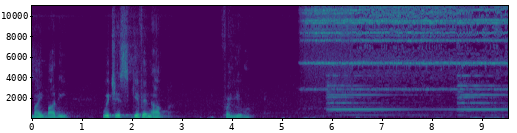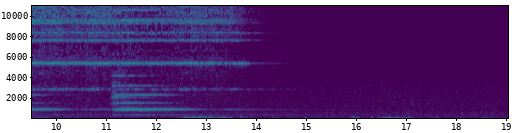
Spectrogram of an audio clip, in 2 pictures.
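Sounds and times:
altar bells struck: 5.4s - 14.3s
shimmering bell jingle: 5.4s - 14.4s.

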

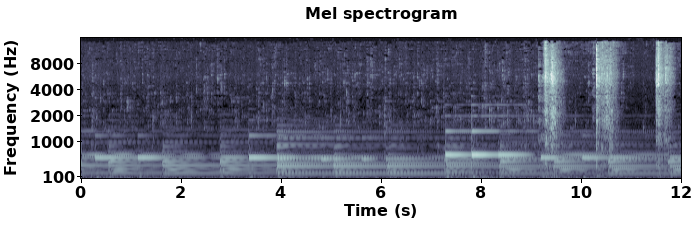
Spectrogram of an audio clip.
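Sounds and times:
held chords background music: 0.0s - 12.0s.

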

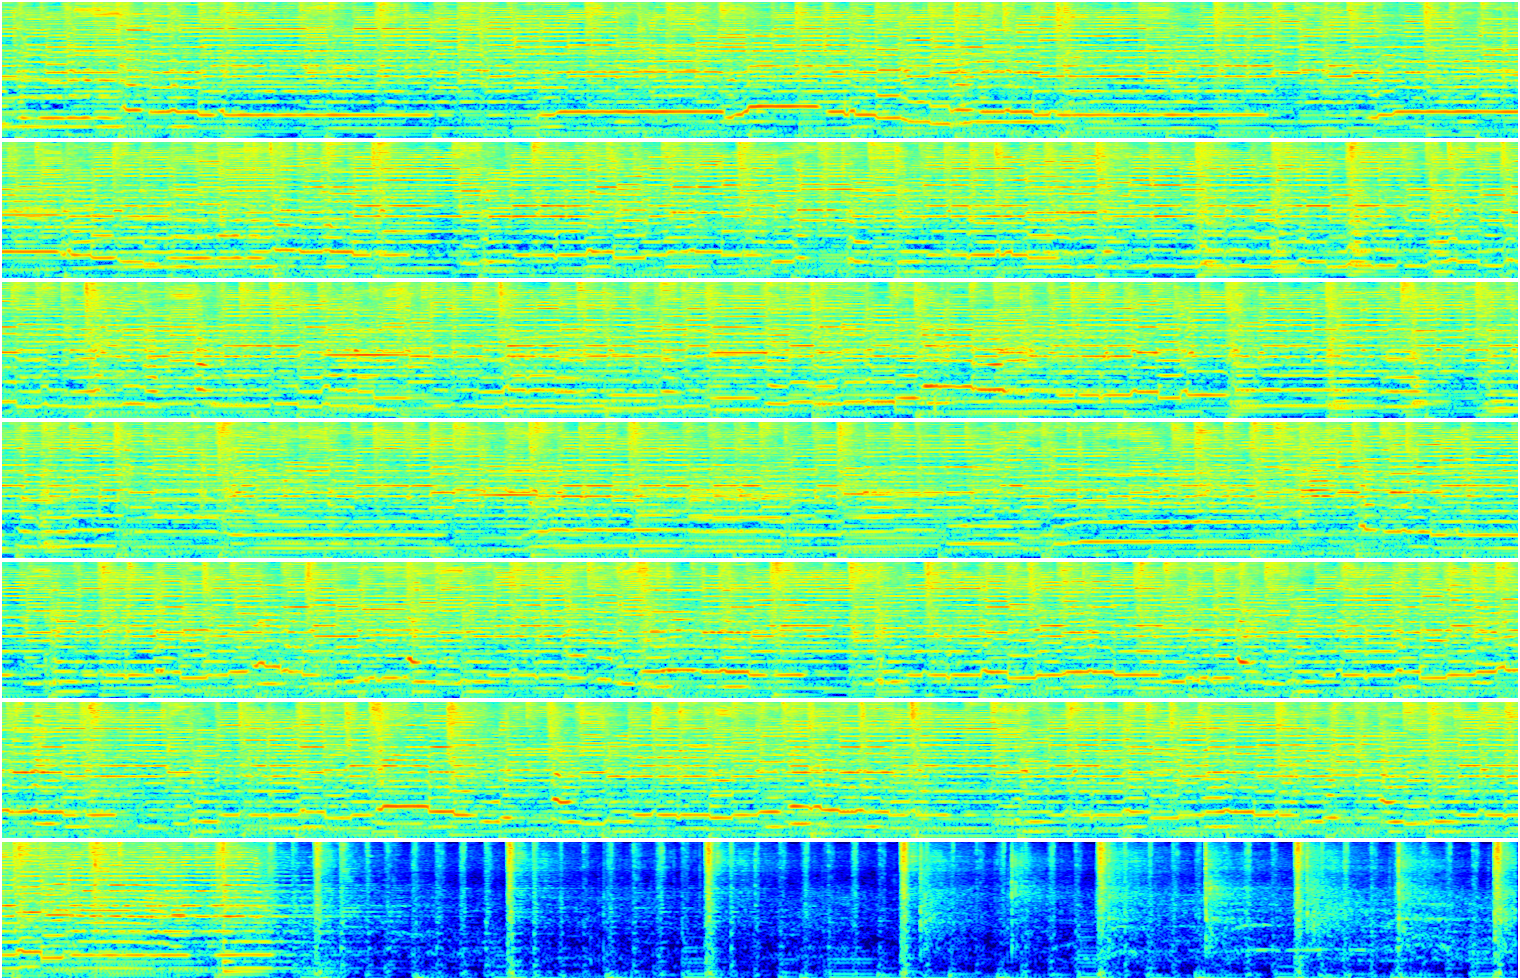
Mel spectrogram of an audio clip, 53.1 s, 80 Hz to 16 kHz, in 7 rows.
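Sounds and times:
flute: 0.0s - 47.6s
bagpipes: 0.0s - 47.7s
fiddle: 0.0s - 48.2s
acoustic guitar rhythm: 0.0s - 53.0s
double bass: 46.5s - 53.0s.

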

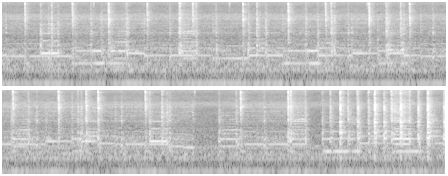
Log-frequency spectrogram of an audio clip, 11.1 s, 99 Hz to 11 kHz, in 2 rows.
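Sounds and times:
floppy drive motors buzzing melody: 0.0s - 11.0s
steady low hum: 0.0s - 11.0s.

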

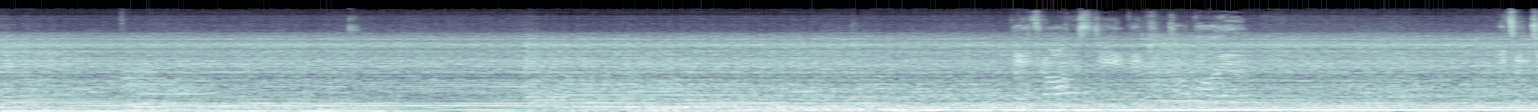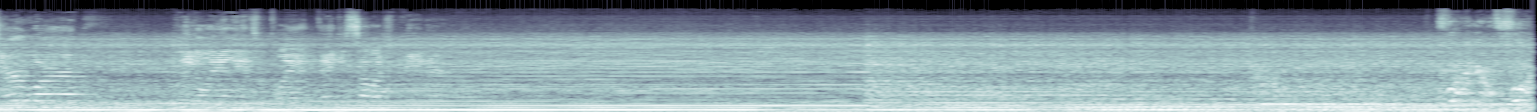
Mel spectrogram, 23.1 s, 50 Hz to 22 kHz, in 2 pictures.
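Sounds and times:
amplified guitar drone: 0.0s - 23.0s
higher held notes: 0.0s - 23.0s.

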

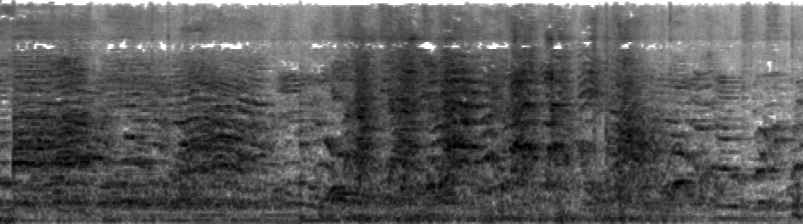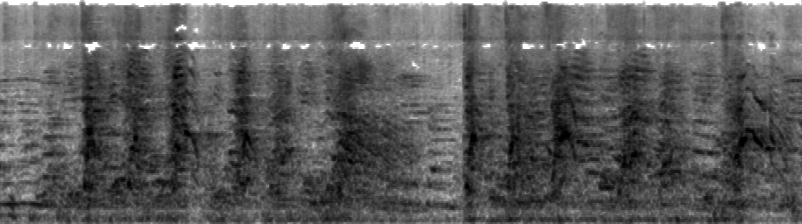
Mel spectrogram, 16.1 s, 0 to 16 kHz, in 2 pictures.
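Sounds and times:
children chattering and shouting: 0.0s - 16.0s.

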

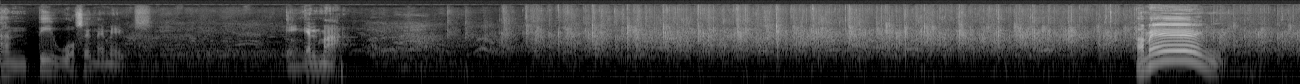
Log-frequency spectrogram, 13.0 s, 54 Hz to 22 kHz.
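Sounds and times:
faint applause: 4.4s - 13.0s.

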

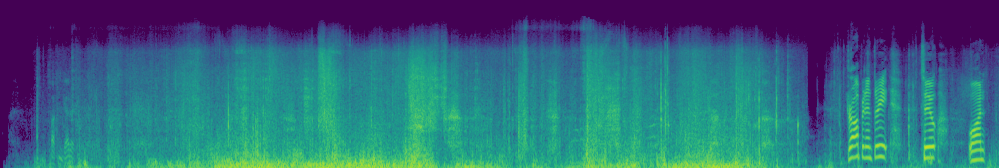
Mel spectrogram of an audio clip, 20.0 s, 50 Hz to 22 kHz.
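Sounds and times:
wind buffeting microphone: 0.7s - 15.6s.

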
